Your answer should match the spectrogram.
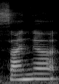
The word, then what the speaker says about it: Sanja: on acting people but for those who want to know how to actually pronounce it that are not from a serbian background or you know where you would know it's actually signer so my name is Sonya and news like from New York so it's actually we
